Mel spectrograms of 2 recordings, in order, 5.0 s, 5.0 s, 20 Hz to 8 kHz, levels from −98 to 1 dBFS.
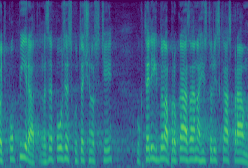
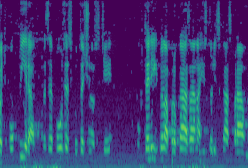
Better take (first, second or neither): first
